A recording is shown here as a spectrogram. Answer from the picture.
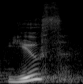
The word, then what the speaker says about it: Uth: For those who do not know me, my name is Jarian Uth, U-T-H.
